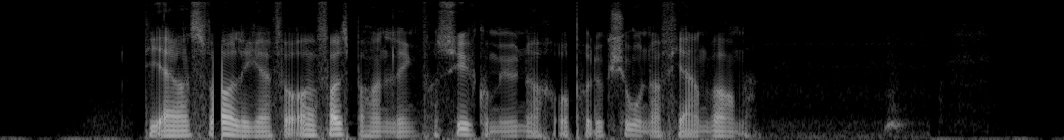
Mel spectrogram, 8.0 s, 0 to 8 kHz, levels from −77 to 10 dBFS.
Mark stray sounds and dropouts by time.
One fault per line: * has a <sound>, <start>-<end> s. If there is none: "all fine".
* has a dropout, 1.6-1.7 s
* has a whoosh, 6.6-6.9 s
